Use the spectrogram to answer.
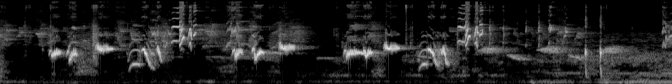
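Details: White-rumped shama (murai batu) singing: rapid bursts of rich, slurred whistles mixed with harsher squawky notes, phrases tumbling in quick succession with short pauses, followed by a faint low hum at the end.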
